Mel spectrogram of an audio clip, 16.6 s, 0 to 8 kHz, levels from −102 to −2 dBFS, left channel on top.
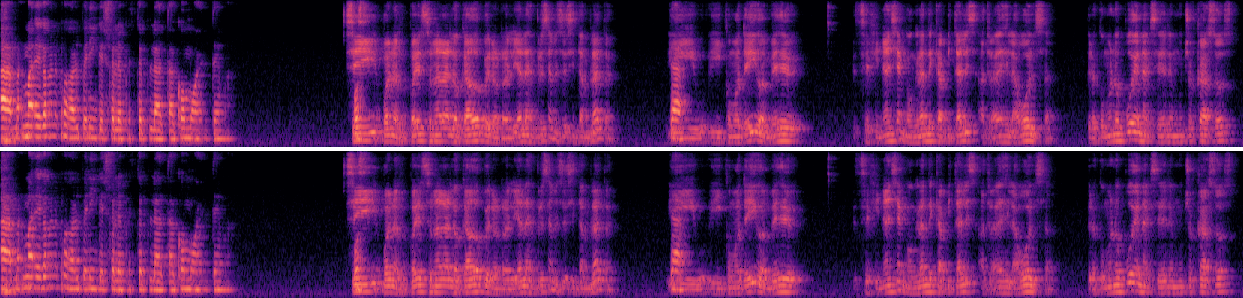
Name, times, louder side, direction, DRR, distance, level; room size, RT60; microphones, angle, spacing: voice 1, 0.0-3.1 4.7-4.8 8.9-9.2, left 4 dB, 40° left, 0.7 m, -30 dB
voice 2, 4.6-8.2 8.9-10.6 11.5-14.0 14.5-16.4, left 2 dB, 55° left, 2.7 m, -37 dB
7.9 x 7.6 x 3.8 m
head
